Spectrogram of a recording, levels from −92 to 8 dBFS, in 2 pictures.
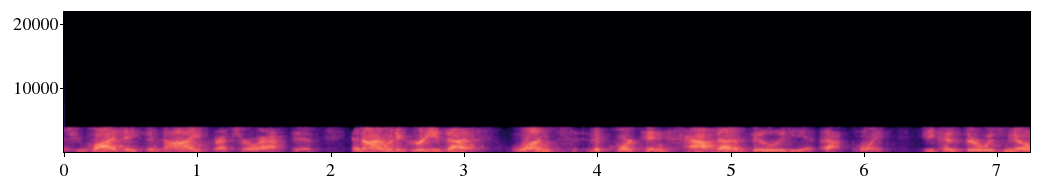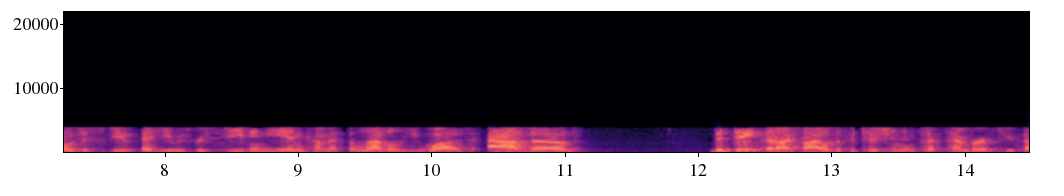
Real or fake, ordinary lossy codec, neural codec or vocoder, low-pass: real; AAC, 16 kbps; none; 7.2 kHz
